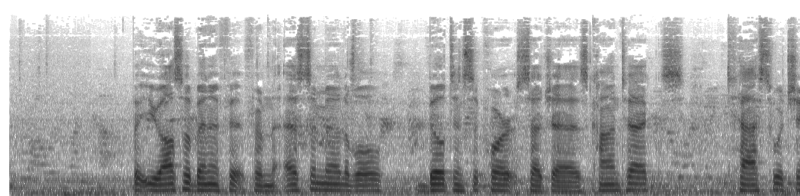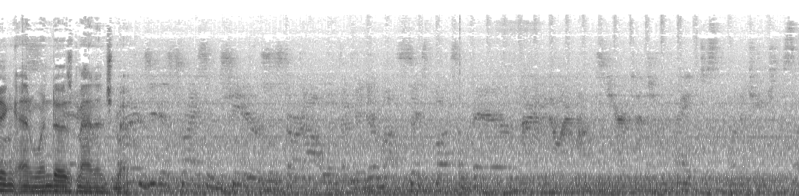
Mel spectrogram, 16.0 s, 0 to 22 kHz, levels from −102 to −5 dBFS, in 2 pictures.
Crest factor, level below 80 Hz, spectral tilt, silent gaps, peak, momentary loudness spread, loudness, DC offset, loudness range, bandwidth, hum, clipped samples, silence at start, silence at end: 20 dB; -42 dBFS; -5 dB/octave; none; -10 dBFS; 16 LU; -28 LUFS; under 0.1%; 13 LU; 16 kHz; none; under 0.1%; 0.1 s; 0 s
